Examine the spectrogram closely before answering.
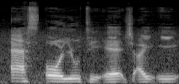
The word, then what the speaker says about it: Southie: We now have, I don't know what my friend Joy wants me to tell you how to pronounce SOUTHIE except for Southie.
